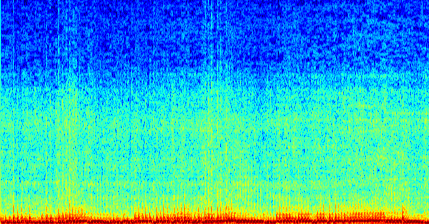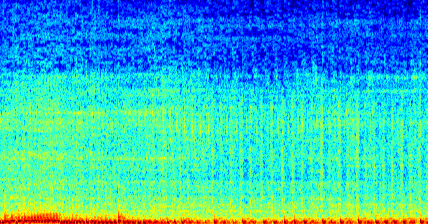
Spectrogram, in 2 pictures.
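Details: Yamaha Byson motorcycle: engine revs then drops off with irregular crackles and pops from the exhaust on the overrun, persisting even after the air-injection hose was blocked off; cause unclear.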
